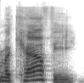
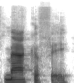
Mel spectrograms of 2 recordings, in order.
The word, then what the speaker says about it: McAfee: Supreme Court Days Later maffy McAfee sorry I've had you guys correct me on the pronunciation of his name that it's McAfee and I I I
